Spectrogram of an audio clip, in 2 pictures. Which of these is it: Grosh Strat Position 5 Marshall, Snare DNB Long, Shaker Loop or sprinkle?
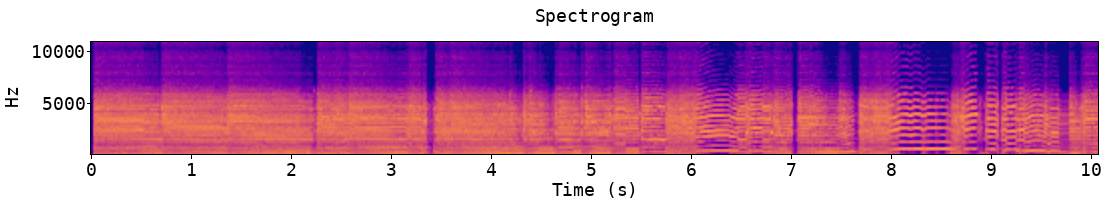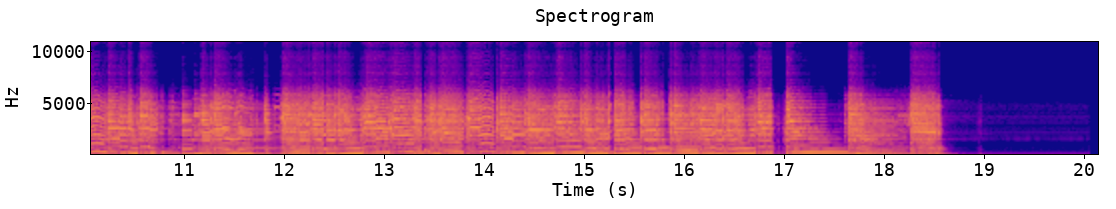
Grosh Strat Position 5 Marshall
